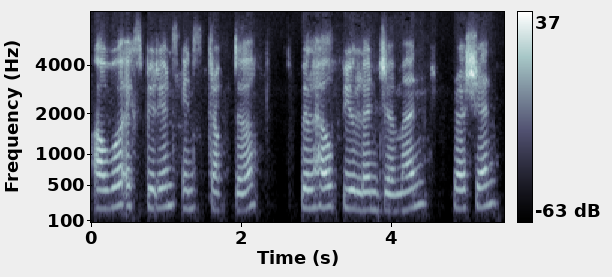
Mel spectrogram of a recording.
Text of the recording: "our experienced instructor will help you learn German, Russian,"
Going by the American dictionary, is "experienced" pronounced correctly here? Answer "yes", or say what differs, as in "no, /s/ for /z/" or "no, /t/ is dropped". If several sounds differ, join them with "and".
no, /t/ is dropped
